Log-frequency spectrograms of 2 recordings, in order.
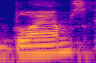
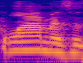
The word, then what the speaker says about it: Glamis: I want to pronounce this correctly because I've been spanked before for saying it the wrong way. Glam's Castle. In Scotland. – Glamis. – Well, that somebody told me, no, it's not Glamis, it's Glams. And I'm like, G-L-A-M-M-I-S, Glamis.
